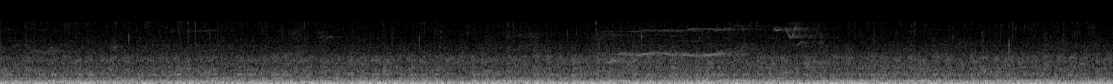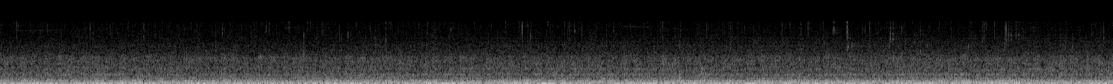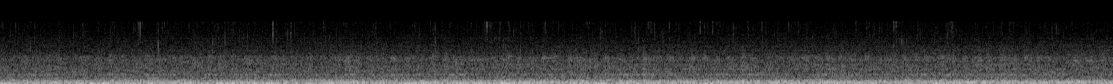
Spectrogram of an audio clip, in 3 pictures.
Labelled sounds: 1.6	2.3	killer whale, southern resident, 3.9 to 6.2 kHz
5.9	8.3	killer whale, southern resident, 0.87 to 7.8 kHz

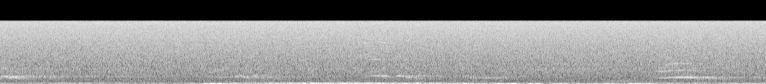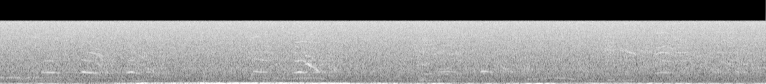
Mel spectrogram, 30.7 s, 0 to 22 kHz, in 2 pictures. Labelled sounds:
7.4	7.6	humpback whale, 1.15 to 1.25 kHz
17.1	17.4	humpback whale, 1.4 to 1.7 kHz
21.2	21.7	humpback whale, 0.80 to 1.2 kHz
27.7	28.7	humpback whale, 1.4 to 1.9 kHz

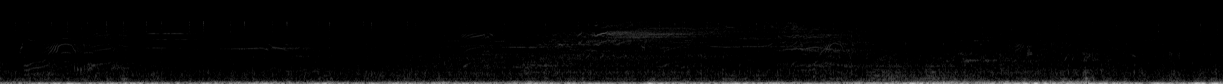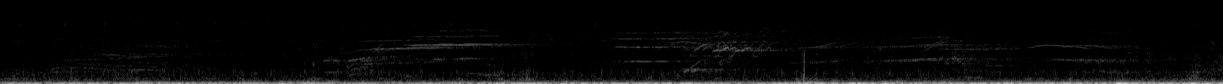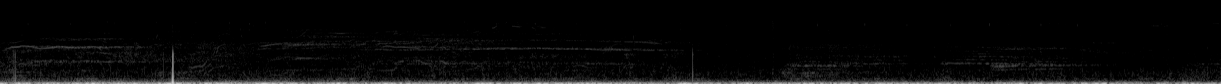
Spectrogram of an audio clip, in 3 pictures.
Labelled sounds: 2.3	3.0	killer whale, southern resident, 1.4 to 3.0 kHz
18.2	20.6	killer whale, southern resident, 0.65 to 6.4 kHz
33.8	35.7	killer whale, southern resident, 0.66 to 4.3 kHz

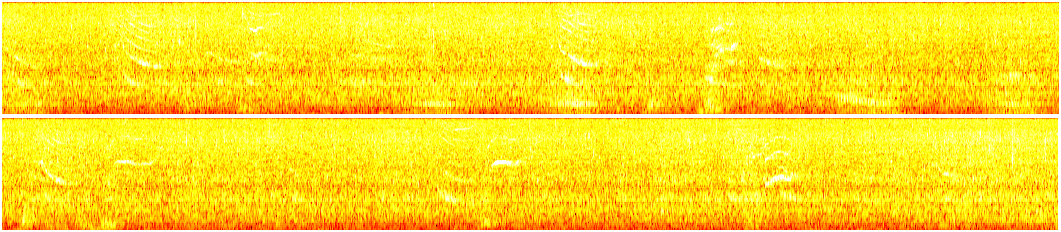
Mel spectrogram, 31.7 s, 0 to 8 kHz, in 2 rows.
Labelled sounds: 1.8	2.4	humpback whale, 0.78 to 4.5 kHz
3.7	4.2	humpback whale, 1.7 to 5.8 kHz
8.3	9.0	humpback whale, 0.78 to 5.8 kHz
10.6	11.1	humpback whale, 1.8 to 2.6 kHz
11.3	11.8	humpback whale, 1.3 to 1.8 kHz
15.0	15.3	humpback whale, 0.91 to 1.1 kHz
16.5	18.2	humpback whale, 1.2 to 2.5 kHz
22.3	23.7	humpback whale, 0.78 to 6.1 kHz
26.7	27.0	humpback whale, 0.78 to 1.0 kHz
27.3	27.8	humpback whale, 1.2 to 3.2 kHz

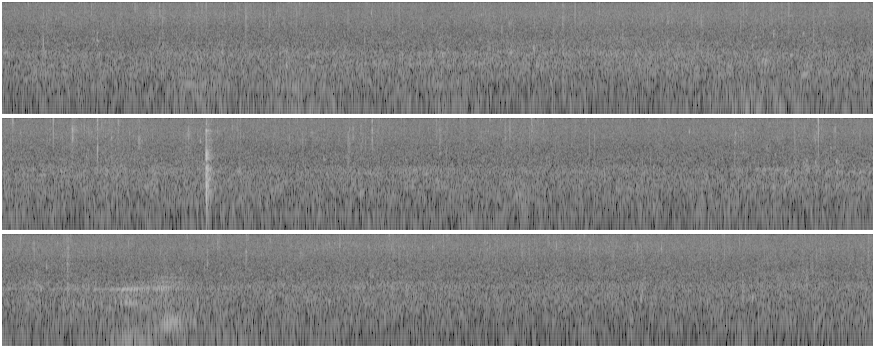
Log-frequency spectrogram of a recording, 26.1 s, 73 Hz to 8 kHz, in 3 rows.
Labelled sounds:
18.5	18.8	humpback whale, 0.78 to 0.84 kHz

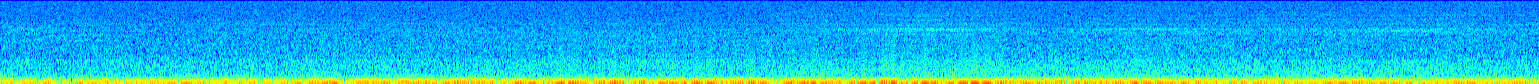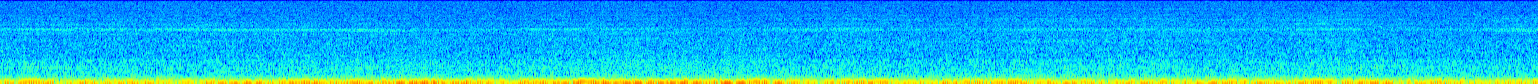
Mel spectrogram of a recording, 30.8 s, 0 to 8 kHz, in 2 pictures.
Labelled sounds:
8.9	9.2	vessel noise, 2.9 to 3.0 kHz

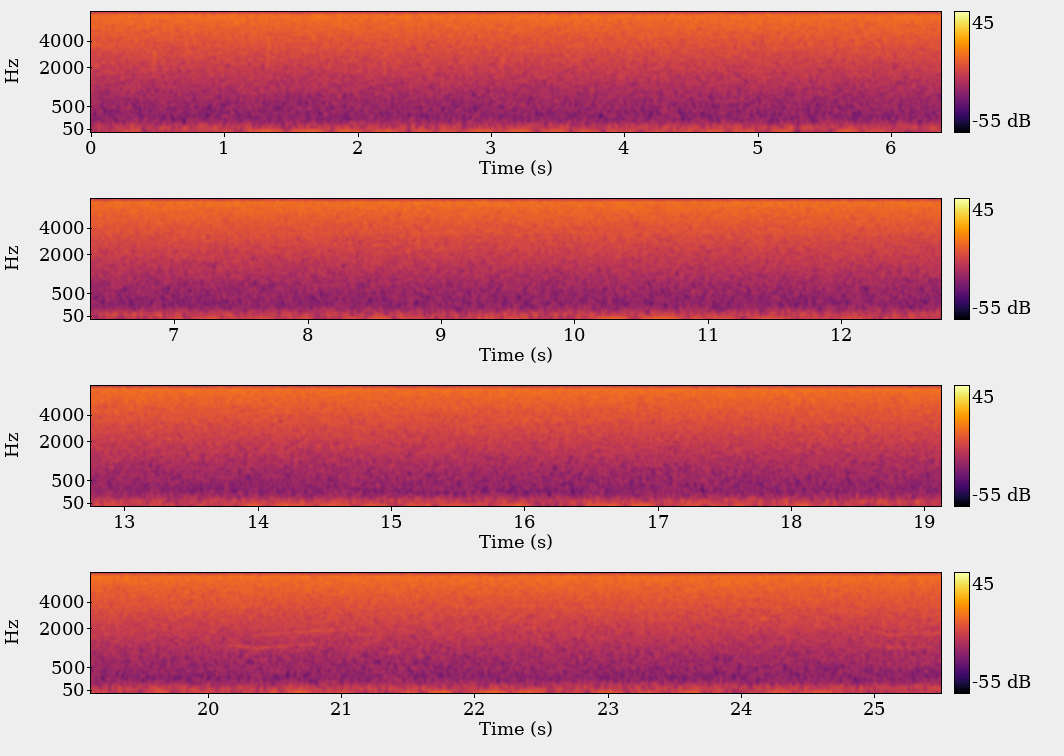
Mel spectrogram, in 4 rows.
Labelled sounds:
20.6	21.0	killer whale, Bigg's (transient), 1.8 to 2.0 kHz

